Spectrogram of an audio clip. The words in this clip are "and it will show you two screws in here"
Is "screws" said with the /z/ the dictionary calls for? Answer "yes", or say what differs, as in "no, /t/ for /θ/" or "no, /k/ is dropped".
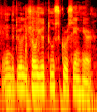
no, /s/ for /z/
